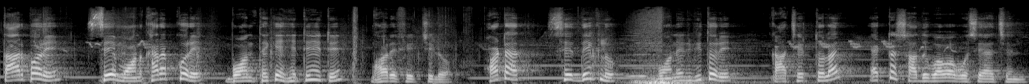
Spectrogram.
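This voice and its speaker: A man's voice: fairly high pitch, big pitch swings, a little slow. A man narrating a scripted fairy tale as a storyteller, with music playing behind him.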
